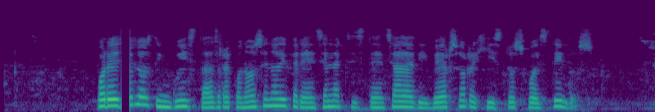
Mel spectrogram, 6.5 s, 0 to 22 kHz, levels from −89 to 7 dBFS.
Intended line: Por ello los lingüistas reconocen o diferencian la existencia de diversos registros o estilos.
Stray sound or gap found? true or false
true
